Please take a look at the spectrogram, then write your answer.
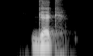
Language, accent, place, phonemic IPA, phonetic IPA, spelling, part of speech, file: German, Germany, Berlin, /ɡɛk/, [ɡɛkʰ], Geck, noun, De-Geck.ogg
- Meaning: dandy, fop, poser (vain, narcissistic man)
